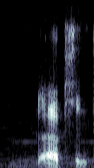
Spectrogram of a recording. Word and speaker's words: absinthe: signs absent absinthe whatever I don't actually know how it's properly pronounced in English absent is the correct pronunciation in English over here we just say absent but anyway you get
